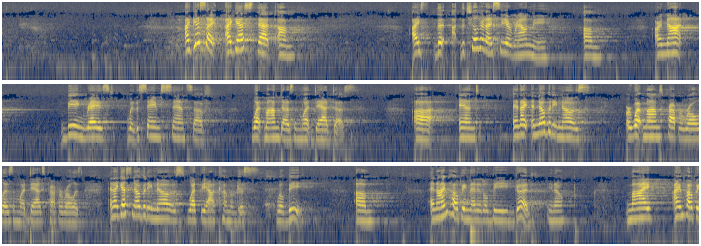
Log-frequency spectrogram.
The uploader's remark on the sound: from a Portland Arts & Lectures event in 1991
